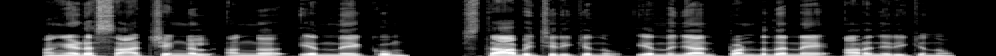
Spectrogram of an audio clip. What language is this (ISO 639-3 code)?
mal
